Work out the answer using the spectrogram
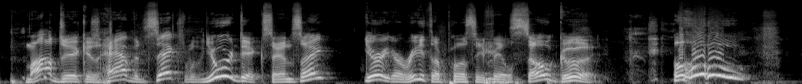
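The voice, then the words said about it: Goofy flamboyant cowboy voice. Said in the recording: “You have to do it in a goofy voice. ... You sound like a cowboy. ... A flamboyant cowboy.”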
